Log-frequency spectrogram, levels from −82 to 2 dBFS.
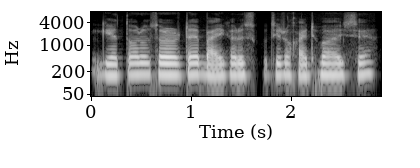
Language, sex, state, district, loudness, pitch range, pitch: Assamese, male, Assam, Kamrup Metropolitan, -16 LUFS, 160-170 Hz, 165 Hz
